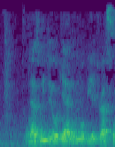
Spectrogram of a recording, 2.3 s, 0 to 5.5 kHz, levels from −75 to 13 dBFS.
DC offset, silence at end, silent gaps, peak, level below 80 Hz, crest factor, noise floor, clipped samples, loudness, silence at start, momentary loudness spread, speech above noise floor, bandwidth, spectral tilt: under 0.1%; 0 s; none; 0 dBFS; -48 dBFS; 14 dB; -36 dBFS; under 0.1%; -14 LUFS; 0 s; 6 LU; 22 dB; 5.4 kHz; -8 dB/octave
